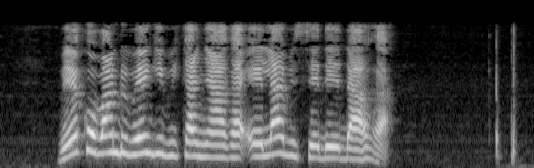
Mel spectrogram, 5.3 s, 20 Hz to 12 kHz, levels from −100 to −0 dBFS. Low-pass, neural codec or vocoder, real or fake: 7.2 kHz; none; real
